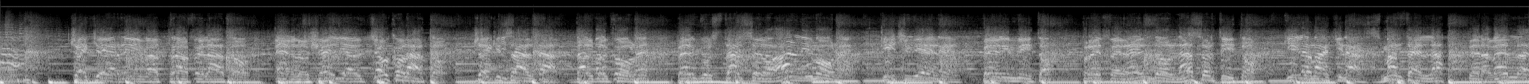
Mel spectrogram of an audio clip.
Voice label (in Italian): spot, FM; superradio fontanella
